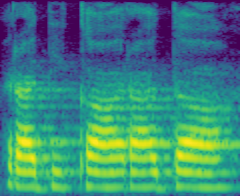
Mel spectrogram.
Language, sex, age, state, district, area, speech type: Goan Konkani, female, 18-30, Goa, Murmgao, rural, spontaneous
